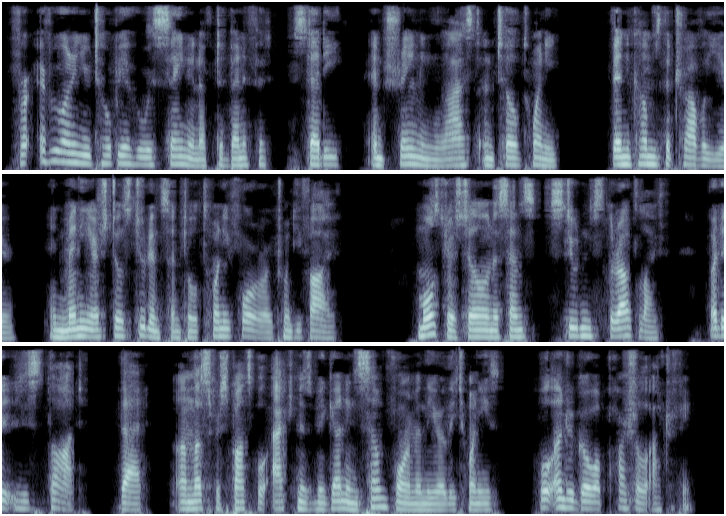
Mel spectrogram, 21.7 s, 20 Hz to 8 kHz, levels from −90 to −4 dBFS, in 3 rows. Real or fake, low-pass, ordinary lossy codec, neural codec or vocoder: fake; 7.2 kHz; AAC, 32 kbps; codec, 24 kHz, 3.1 kbps, DualCodec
